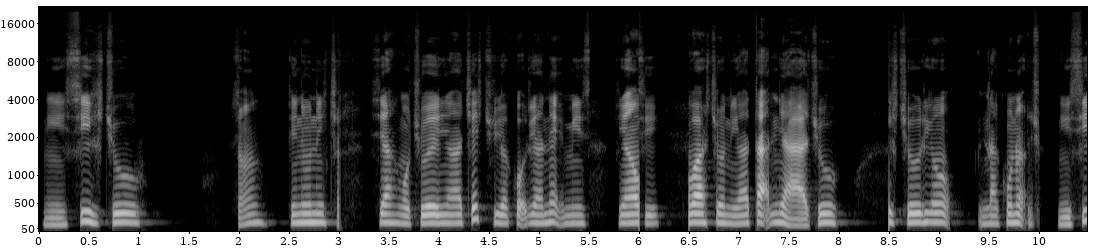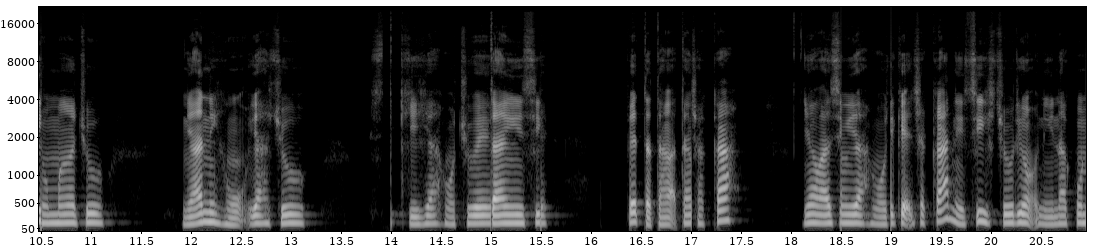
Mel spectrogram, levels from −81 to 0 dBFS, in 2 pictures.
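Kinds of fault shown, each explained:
Chunks out of order: 500 ms speech segments play one to three chunks late, five times, causing jumbled passages with hard joins.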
